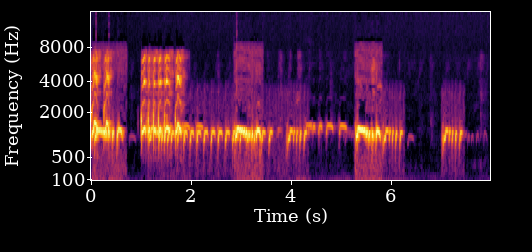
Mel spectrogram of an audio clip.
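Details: Several bouts of rapid staccato cooing from a local zebra dove, each starting rich and bright and trailing off into softer repeated notes, with silent breaks between phrases.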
